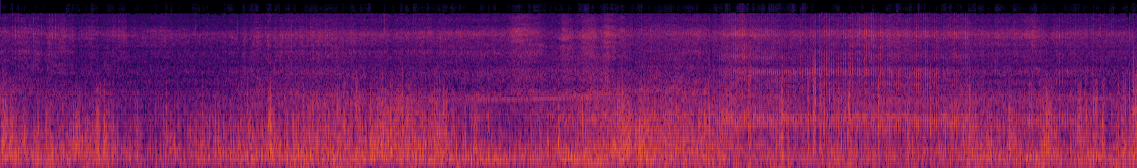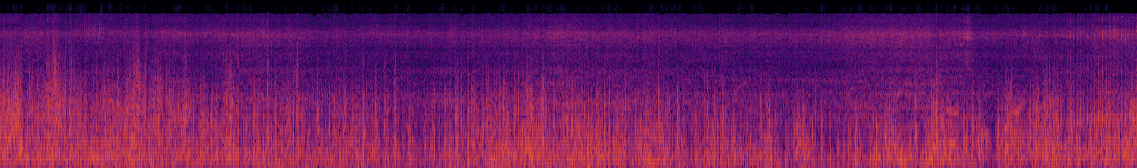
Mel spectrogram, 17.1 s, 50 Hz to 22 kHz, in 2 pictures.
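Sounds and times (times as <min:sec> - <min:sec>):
motorcycle running: 0:00.0 - 0:17.0
wind rushing over microphone: 0:00.0 - 0:17.0.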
